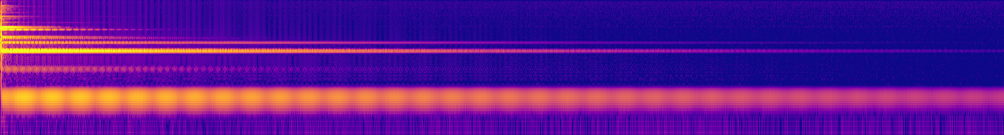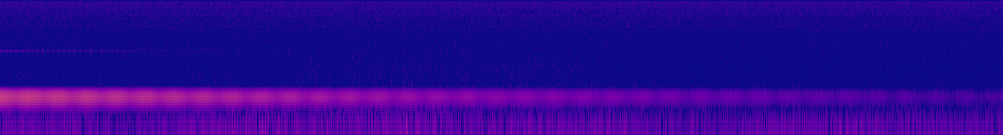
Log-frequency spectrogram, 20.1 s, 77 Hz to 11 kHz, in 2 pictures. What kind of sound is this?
University of North Texas Gamelan Bwana Kumala Pemadé recording 2. Recorded in 2006.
